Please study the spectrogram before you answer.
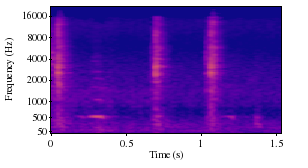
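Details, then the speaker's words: Typical GC 2605 industrial cylinder-bed triple-feed sewing machine that turns stiffly and was never lubricated: sharp ticks as it is turned slowly, with a short high squeak from a dry part found during lubrication. "какой идет ну это вот идет отсюда скрип"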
